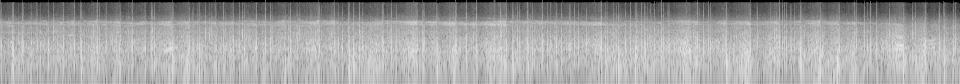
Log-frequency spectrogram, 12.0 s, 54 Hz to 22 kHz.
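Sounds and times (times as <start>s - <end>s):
high wavering whistle: 0.0s - 11.4s
fireworks crackling: 0.0s - 12.0s.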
